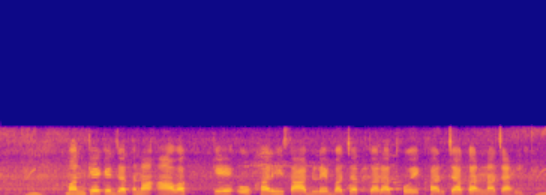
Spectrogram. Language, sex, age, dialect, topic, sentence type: Chhattisgarhi, female, 25-30, Central, banking, statement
